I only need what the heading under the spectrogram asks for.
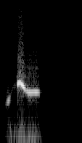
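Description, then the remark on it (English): A person whistles a quick, high-pitched call, imitating the high-pitched three-part whistle of the half-man 'otter men': a short soft note, then a louder, breathy tone that slides slightly downward before cutting off, with silence after. “So there's something that makes them a little more manlike, although their method of communication is a high-pitched three-part whistle.”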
